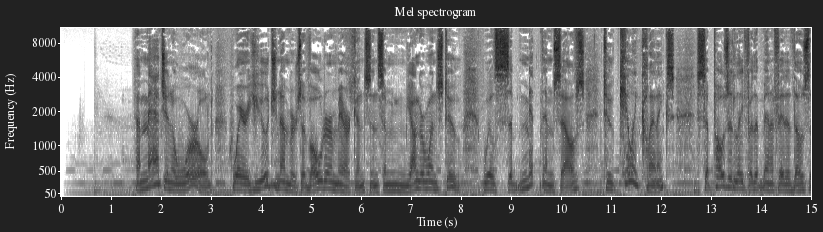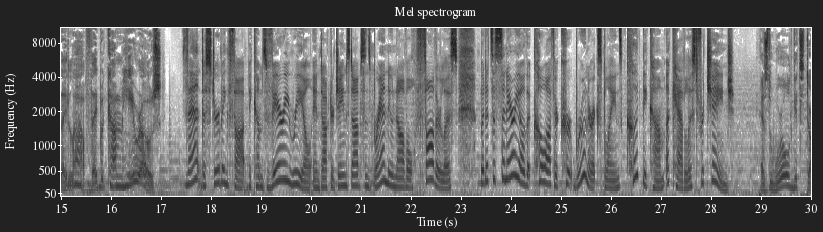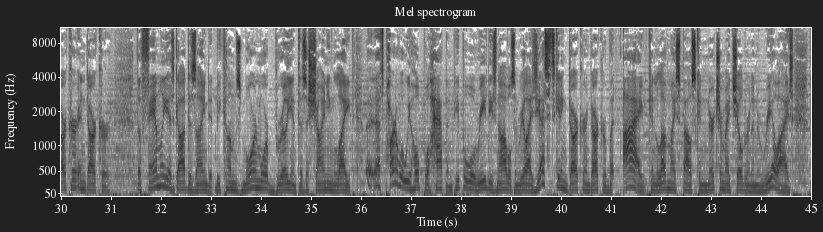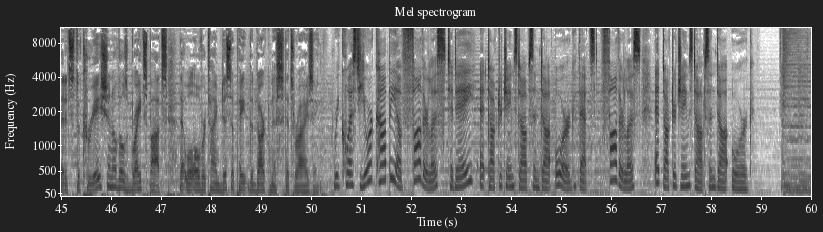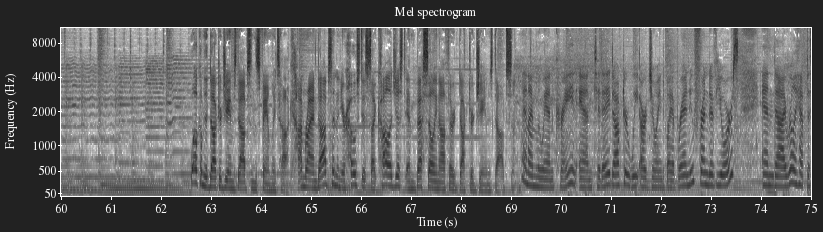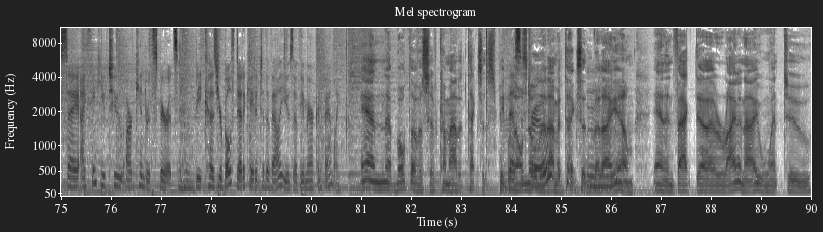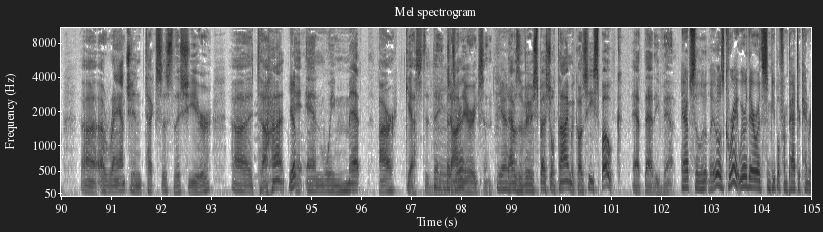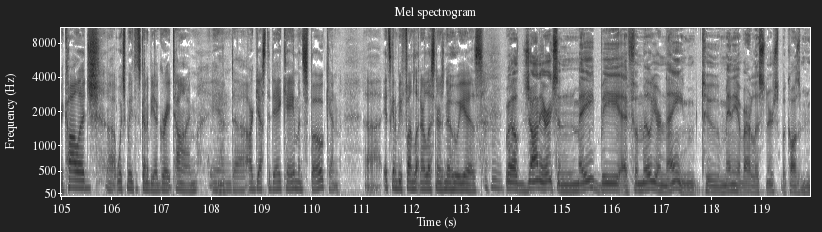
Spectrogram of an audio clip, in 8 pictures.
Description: We talk with a man committed to creating wholesome and uplifting entertainment for kids. He's a true cowboy who stuck to his vision to write children's books that teach the life lessons he learned on the farm.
